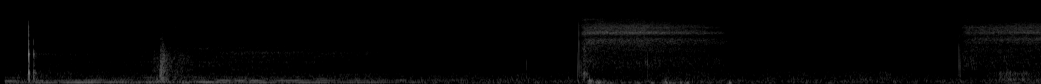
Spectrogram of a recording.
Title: Snoring cat 猫Nanaのいびき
